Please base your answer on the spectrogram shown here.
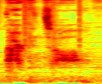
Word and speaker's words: Arkansas: We're right near Arkansas.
